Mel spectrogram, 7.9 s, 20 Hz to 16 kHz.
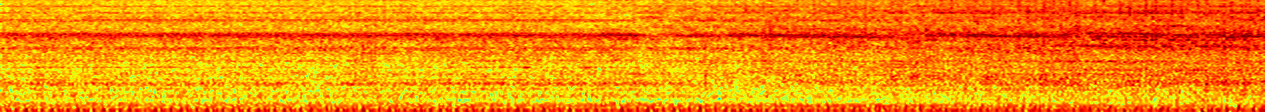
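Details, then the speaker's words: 1976 Mercury revived, after setting ignition timing with timing light, running at low RPM: even steady low rumble at idle with smooth regular beat, no misses, knocks or ticks; much improved. "wow this sounds a lot better let actually have low RPM of course it's a lot better haha perfect"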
